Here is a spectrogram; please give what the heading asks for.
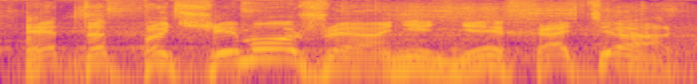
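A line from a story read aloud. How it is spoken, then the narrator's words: Sudden booming voice. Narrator (Russian): вдруг прогремел на весь класс голос Дурцевой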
